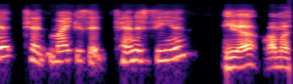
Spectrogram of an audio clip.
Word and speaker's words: Tennessean: Mike, is it Tennessean? Yeah, I'm a Tennessean by way of New Orleans, New York, and Nova Scotia.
